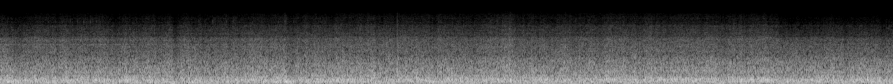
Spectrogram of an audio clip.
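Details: 1977 Chevy van after exhaust repair, test drive: steady low drone with even road rumble, no puffing, ticking or blowing; runs much quieter, normal exhaust note.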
